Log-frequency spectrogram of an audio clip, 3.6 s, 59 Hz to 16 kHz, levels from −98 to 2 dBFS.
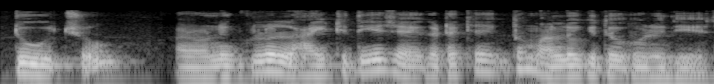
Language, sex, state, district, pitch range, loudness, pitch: Bengali, male, West Bengal, Jalpaiguri, 95-120 Hz, -26 LUFS, 105 Hz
